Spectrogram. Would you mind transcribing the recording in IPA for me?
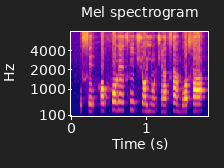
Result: se˨ hɔ˧fɔ˦ ɾɛ̃˦ sĩ˦˨ʃɔ˧ jũ˨ʃã˨˦ sã˦˨bɔ˧sa˦

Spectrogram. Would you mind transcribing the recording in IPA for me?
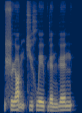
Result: ʂɻ̩˧˥ɑ̰˨˩ŋ t͡ɕy˥˧xwe˥˧ɪ̯pɥɛ˥˩ n̪ɥɛ˥n

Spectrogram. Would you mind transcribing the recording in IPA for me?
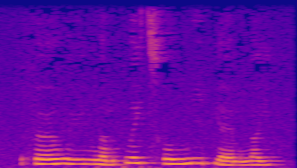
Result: fœː˨˥wyː˨nwɐ˨˩m kʷe˥jt͡sʰo˧w ŋiː˥p̚jɛː˨˩mŋɐ˨j

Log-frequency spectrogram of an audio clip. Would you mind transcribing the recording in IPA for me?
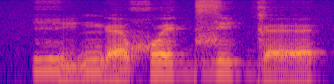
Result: ɦḭŋɛ̰χʷeɡ ziɡɛ̰

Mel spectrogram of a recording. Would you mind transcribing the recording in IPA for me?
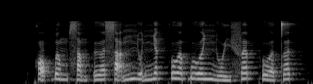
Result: kɔ̰˧˨ɓə˨˩m sa̰˧˨mʔɨ˨˦ə̯sa̰˧˥ŋ ɲo̰˧˨ɲa˦˥k̚ʔu˧ə̯ɓu˧ə̯ ɲu˨˩j fɛ˦˥p̚ʔu˨˩ə̯t̪ə˦˥t̚

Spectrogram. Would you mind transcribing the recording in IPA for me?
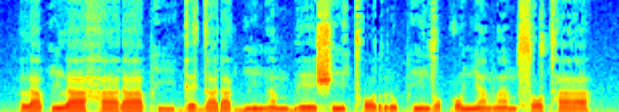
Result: la˨pĩ˨laː˦haː˨ ɾaː˦pʰiː˨ɡɛ˦ da˨ɾa˨ ɡ͡bĩ˨ɡã˨m beː˦ ʃĩ˨ tʰɔ˨rʊ˨pʰĩ˨ dɔ˦kɔ˨ɲã˨ βã˨m sɔ˨˦tʰaː˨

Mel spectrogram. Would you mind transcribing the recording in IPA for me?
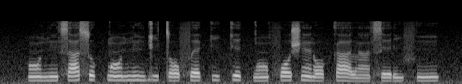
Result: ɔ̃˨nĩ˨sa˨˦so˧ k͡pɔ̃˧ nĩ˦ɡi˦˨tɔ˧fɛ˦ ki˦ke˦˨ɡ͡bɔ̃˧ fɔ˦ʃɛ̃˦˨ ɾɔ˨˦ka˦˨ lã˨se˧ɾi˨ fĩ˧

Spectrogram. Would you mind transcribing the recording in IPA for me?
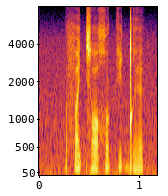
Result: fa˧ cʰɔ˨χo˧ki˧ɡ͡ǃɛ˨

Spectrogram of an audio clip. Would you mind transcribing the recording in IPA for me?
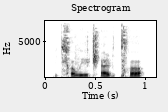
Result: t͡ɕʰʌviːt͡ʃʼæ ɽʊǀʰʌ

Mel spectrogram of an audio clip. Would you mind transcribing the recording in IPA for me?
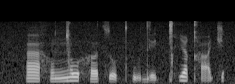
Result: a˧˩hõ˧ŋ͡ǀo˥˨ hʌ˩˥t͡so̰˧˩ t̪ʰṵ˩dḛ˧˩ ǀʰi˥˨qʰa̰˩˥t͡ʃ

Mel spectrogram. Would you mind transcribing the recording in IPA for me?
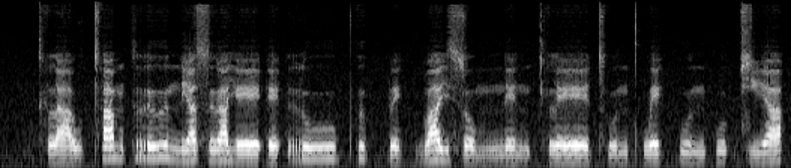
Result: kʰla˨˩w tʰa˥˩mkrɯː˥˩ni˦˥a̯ sɯ˦˥a̯jeː˧ʔe˨˩ʔ ruː˥˩pʰɯ˥˩k̚ pe˨˩k̚ba˥˩jso˨˩m ne˨˩nkʰleː˧ tʰu˧nkʰwe˦˥k̚ pu˧npu˦˥ʔt͡ɕi˦˥a̯

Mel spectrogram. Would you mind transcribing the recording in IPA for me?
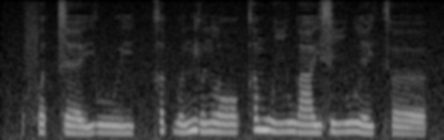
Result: fɐ˨t̚t͡sɛː˨˩juː˨˩j | kʰɐ˧k̚wɵ˨˥n jɵ˨˧nlɔː˨kʰɐ˥m wiː˨˧waː˨jsiː˨˧w le˨j t̪ʰœː˨˩

